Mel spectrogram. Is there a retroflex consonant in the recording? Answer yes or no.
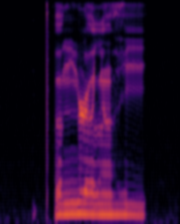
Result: yes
